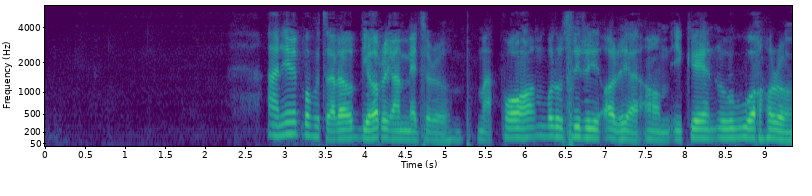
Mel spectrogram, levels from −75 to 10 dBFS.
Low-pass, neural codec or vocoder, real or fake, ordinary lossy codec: 5.4 kHz; codec, 16 kHz in and 24 kHz out, 0.8 kbps, FocalCodec, streaming, 65536 codes; fake; MP3, 32 kbps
